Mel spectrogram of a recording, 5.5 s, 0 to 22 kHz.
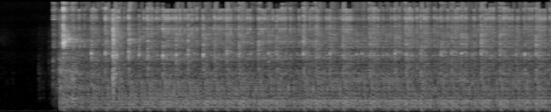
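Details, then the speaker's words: Extreme Power 8200 XP two-stroke chainsaw, chain freshly sharpened, still cold to slightly warm; it idles faster when hot. Fires up quickly and settles into a steady, slightly slow buzzing idle with no stumbling: normal idle. "but it was just cold that's reason why because it does that when it's cold but it is a little warm but it will get hot and idle a bit more fast a little bit faster when it's hot"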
